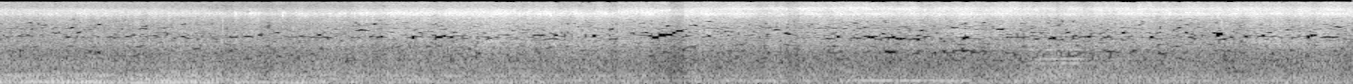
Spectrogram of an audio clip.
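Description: Rain falling steadily, an even hiss, with a low hum that fades out about two seconds in.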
